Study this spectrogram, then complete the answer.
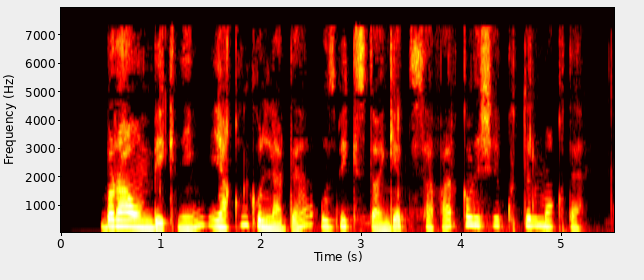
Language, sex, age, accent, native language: Uzbek, female, 25-34, Qoraqalpog'iston, Uzbek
